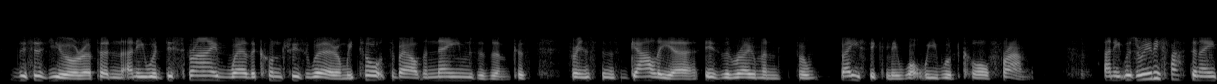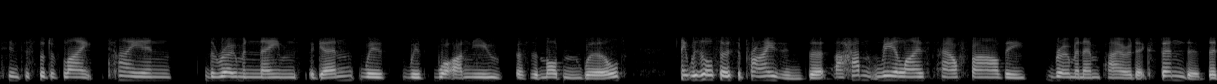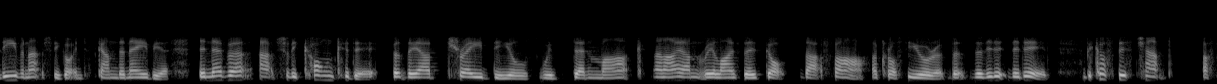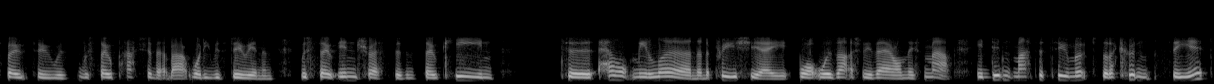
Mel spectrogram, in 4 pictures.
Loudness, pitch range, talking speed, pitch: -29 LUFS, 155-190 Hz, 185 wpm, 170 Hz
